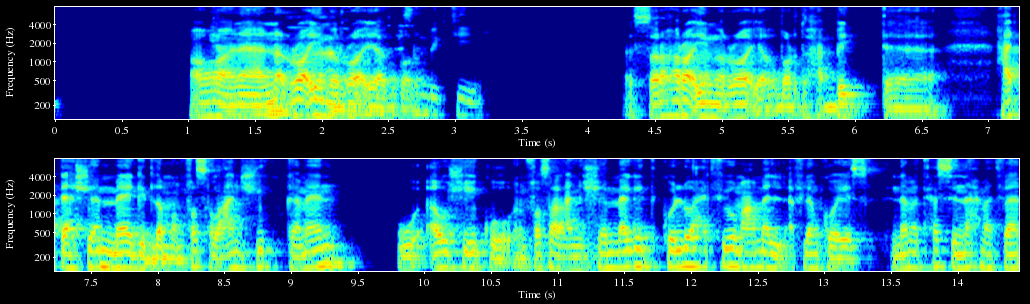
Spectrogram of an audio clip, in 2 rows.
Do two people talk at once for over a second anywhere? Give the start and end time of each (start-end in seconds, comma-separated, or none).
1.1-2.9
